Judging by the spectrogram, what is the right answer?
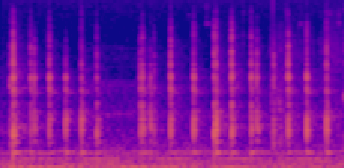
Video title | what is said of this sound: ASMR Reiki for Vitality | i love the sound of fingernails tapping on wood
